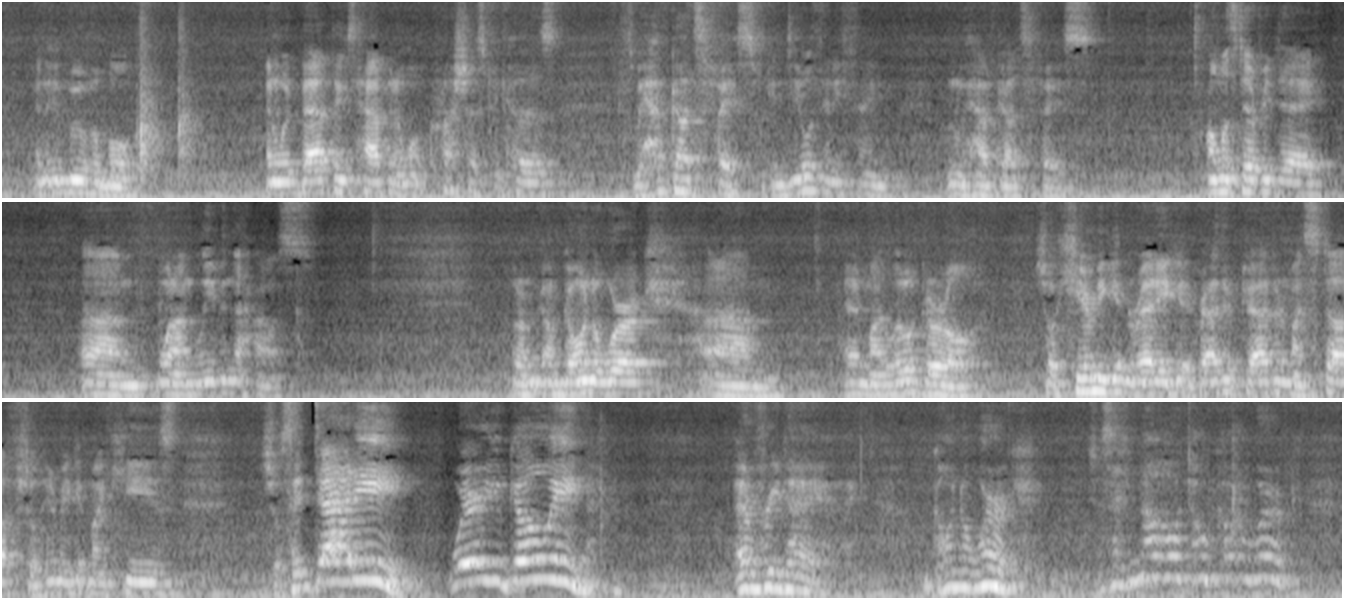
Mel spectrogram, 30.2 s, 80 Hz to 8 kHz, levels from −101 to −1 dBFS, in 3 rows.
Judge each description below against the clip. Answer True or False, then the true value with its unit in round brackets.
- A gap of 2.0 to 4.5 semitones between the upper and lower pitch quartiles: False (5.2 semitones)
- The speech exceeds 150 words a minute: True (165 wpm)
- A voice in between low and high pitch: False (125 Hz)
